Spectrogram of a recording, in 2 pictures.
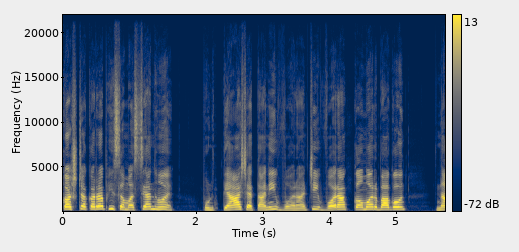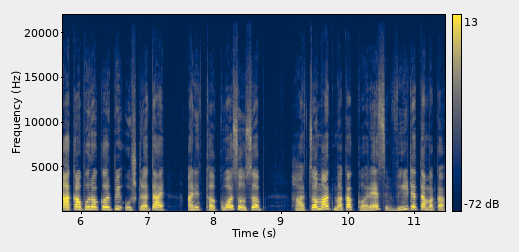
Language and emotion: Goan Konkani, disgusted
